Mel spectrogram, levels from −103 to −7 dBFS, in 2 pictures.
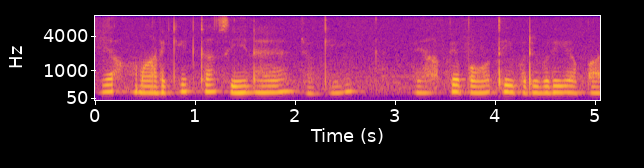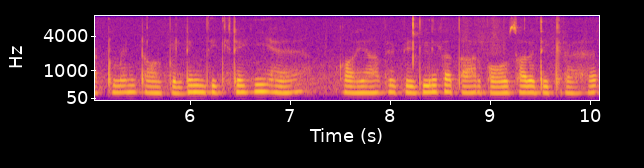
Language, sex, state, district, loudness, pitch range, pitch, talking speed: Hindi, female, Bihar, Bhagalpur, -24 LUFS, 180-195 Hz, 185 Hz, 165 wpm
